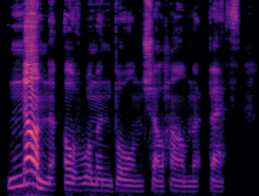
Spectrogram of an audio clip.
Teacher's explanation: here we have a trochaic stress where the stress is placed on the first syllable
